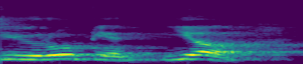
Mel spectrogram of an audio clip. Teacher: The words university, union and European begin with vowel but have consonant sound ya at the beginning.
